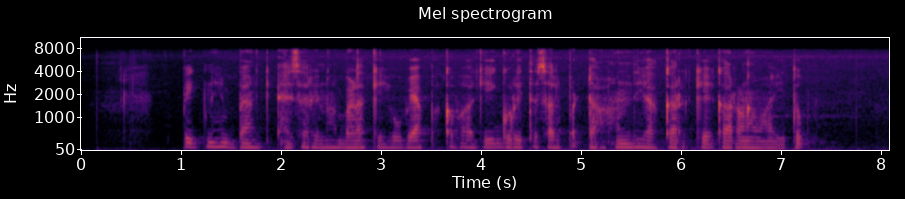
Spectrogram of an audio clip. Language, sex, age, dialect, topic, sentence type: Kannada, male, 25-30, Mysore Kannada, banking, statement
